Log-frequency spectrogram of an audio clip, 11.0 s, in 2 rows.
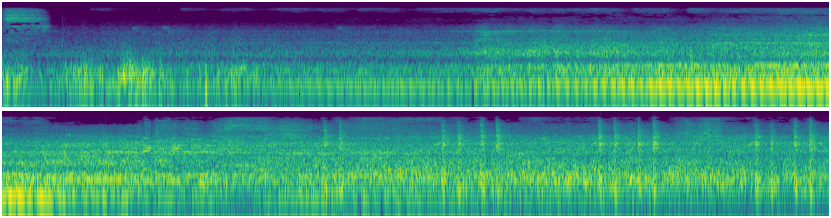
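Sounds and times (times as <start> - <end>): diesel locomotive engine drone: 0.0 - 11.0
wheels on rails: 2.2 - 11.0.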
